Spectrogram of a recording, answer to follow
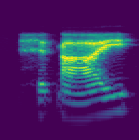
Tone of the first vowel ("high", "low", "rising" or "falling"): rising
